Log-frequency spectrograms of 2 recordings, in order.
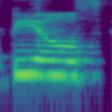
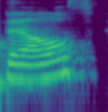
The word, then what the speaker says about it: Bealls: It's spelled B-E-A-L-L-S. Sometimes people mispronounce it as Beals and pronounce it phonetically, but it's called Bell's.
